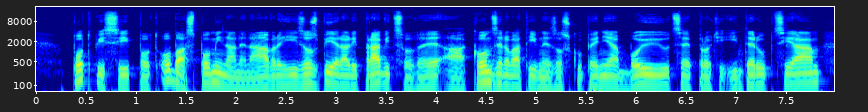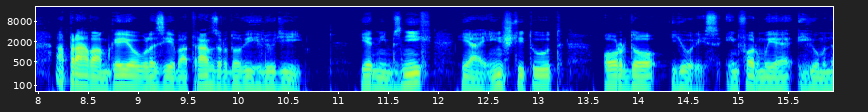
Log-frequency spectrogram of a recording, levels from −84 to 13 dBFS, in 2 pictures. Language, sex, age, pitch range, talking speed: Slovak, male, 40-59, 90-110 Hz, 110 wpm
